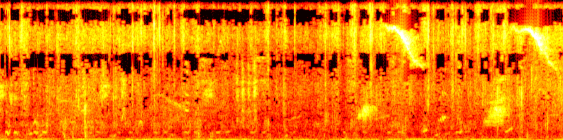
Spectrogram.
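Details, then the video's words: Several excited guinea pigs give a low, pulsing, stuttering rumble throughout, broken by occasional brief squeaks and two thin, high, falling squeals near the end. "Exited Guinea pigs make noises"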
